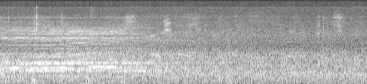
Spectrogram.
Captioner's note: audience cheers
